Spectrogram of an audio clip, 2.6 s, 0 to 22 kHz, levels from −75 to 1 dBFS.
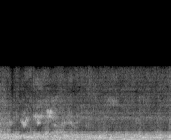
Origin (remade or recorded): remade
